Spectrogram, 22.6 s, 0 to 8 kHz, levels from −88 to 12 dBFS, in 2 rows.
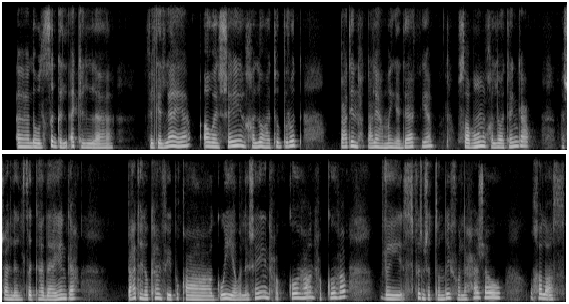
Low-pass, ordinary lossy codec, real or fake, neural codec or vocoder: none; none; fake; codec, 16 kHz, 6 kbps, DAC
